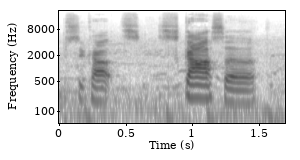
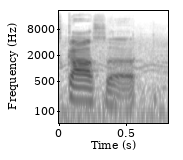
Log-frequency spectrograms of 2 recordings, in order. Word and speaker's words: Tsukasa: So when he's not, you know, attempting to rape Tsukasa, it's not Tsukasa, it's Tsukasa.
